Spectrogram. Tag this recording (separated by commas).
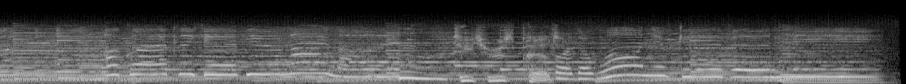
Speech, Music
